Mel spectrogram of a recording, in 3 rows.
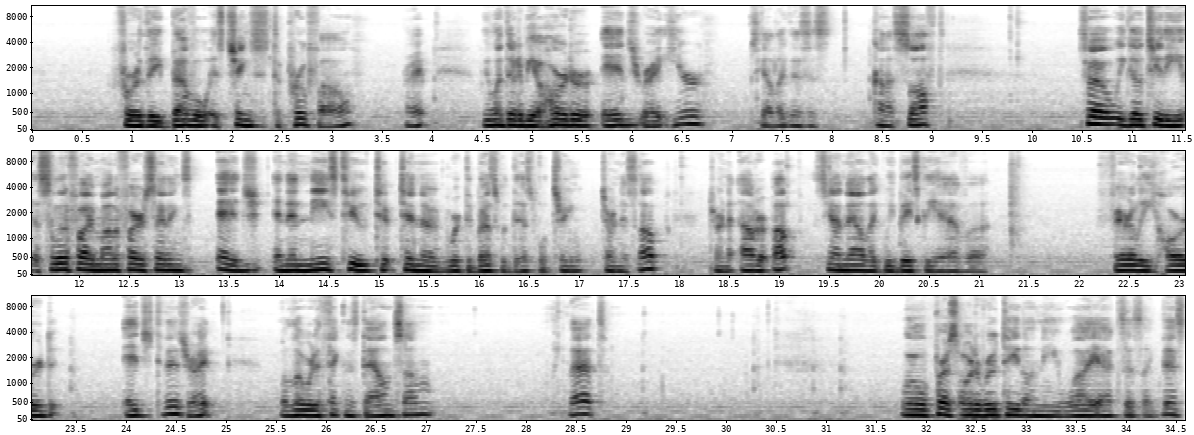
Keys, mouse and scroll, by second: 0.3 scroll down 2, 2.4 click, 2.5 click, 3.0 middle click, 5.5 shift+middle click, 6.4-7.2 scroll up 1, 7.3 middle click, 7.4 scroll up 1, 7.8 scroll down 1, 8.5 scroll up 1, 9.9 click, 10.0 click, 12.8 click, 12.9 click, 16.7 click, 18.1 click, 19.7 middle click, 21.5 click, 23.1 middle click, 26.1 click, 28.8-29.2 scroll down 1, 29.2 middle click, 30.9 middle click, 32.4 r, 34.0 typing, 34.0 click.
